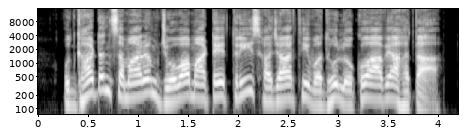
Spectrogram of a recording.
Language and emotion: Gujarati, neutral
